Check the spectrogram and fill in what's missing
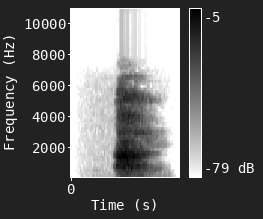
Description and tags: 20-Suspiro-consolidated
Sigh, Breathing, Air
